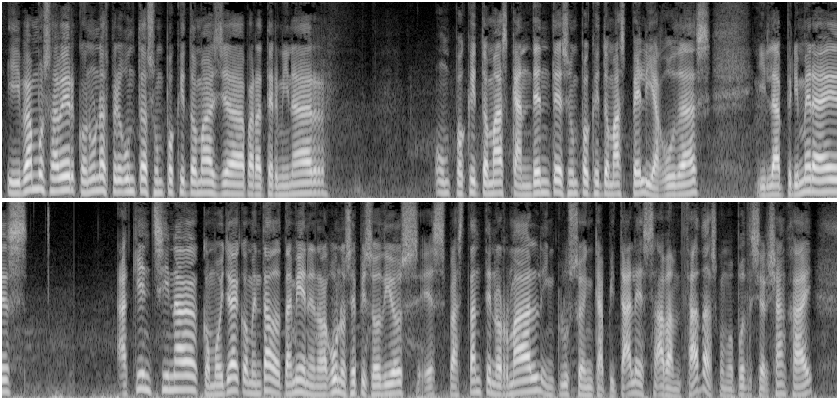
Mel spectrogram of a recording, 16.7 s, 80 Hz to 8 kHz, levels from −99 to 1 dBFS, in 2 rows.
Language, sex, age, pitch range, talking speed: Spanish, male, 30-49, 115-165 Hz, 170 wpm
